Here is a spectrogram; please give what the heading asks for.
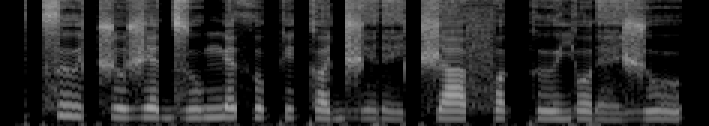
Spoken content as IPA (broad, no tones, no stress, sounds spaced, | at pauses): t͡s ɯ t͡ʃ o ʒ ɛ d͡z u ŋ ɛ θ o k e k ʌ d͡ʒ e̤ ɾ e̤ t͡ʃ a f ʌ k ɯ j o ɾ ɛ̤ ʒ u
